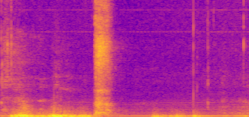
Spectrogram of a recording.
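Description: Breath and voice sounds from a person close to a handheld microphone: short loud low bursts, with a sharp hiss about a second in.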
